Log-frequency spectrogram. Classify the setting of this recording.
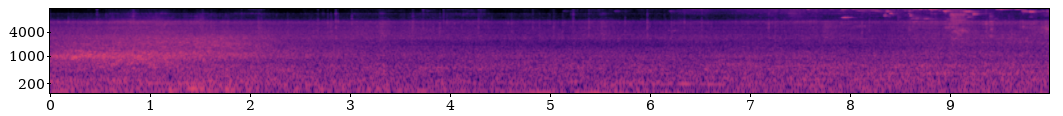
street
